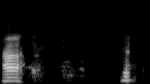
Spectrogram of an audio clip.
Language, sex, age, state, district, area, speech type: Gujarati, male, 18-30, Gujarat, Junagadh, urban, conversation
